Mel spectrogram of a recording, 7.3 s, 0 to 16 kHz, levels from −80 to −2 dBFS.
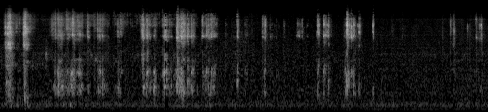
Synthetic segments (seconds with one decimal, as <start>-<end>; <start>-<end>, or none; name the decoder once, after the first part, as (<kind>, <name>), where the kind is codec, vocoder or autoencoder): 0.0-1.6 (autoencoder, DAC-VAE); 5.6-7.3

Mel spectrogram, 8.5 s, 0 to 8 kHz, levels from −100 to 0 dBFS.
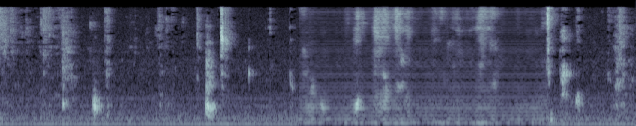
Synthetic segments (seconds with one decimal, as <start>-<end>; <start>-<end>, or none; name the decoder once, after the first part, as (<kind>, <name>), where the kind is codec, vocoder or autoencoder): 4.0-7.3 (vocoder, HiFi-GAN)

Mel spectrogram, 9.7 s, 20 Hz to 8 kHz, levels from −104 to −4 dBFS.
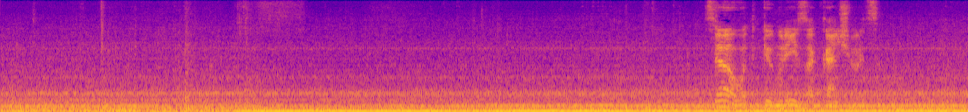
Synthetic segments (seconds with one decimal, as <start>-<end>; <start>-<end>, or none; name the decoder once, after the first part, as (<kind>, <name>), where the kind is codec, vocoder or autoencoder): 1.4-2.2 (vocoder, Vocos); 3.1-4.3; 5.1-8.4

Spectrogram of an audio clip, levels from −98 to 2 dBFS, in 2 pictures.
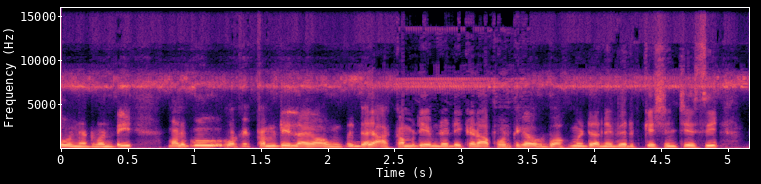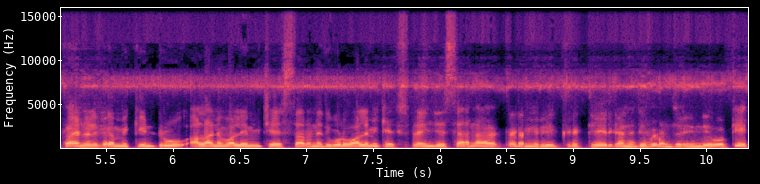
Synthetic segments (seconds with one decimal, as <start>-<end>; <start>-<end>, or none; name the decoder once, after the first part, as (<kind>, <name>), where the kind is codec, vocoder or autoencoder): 0.0-2.3 (codec, SNAC); 3.2-3.8; 4.9-5.5; 7.5-10.3

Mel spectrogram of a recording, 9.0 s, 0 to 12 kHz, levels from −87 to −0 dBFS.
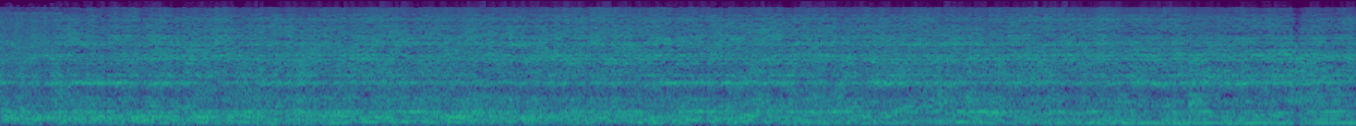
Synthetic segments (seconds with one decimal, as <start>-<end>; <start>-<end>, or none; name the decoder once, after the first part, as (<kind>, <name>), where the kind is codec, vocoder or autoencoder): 0.0-9.0 (codec, SNAC)

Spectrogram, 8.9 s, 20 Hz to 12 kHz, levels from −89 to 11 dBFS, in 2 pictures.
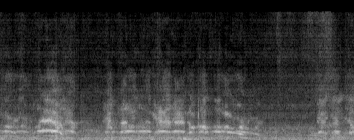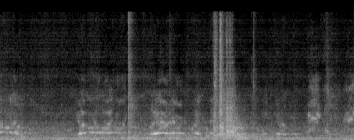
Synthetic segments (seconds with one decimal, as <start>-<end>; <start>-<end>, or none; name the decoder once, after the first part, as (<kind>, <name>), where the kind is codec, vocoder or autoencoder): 0.0-8.9 (codec, HILCodec)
